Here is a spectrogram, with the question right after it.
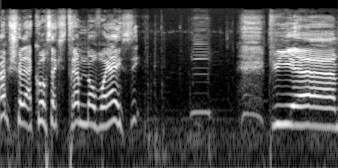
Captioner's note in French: coup de klaxon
